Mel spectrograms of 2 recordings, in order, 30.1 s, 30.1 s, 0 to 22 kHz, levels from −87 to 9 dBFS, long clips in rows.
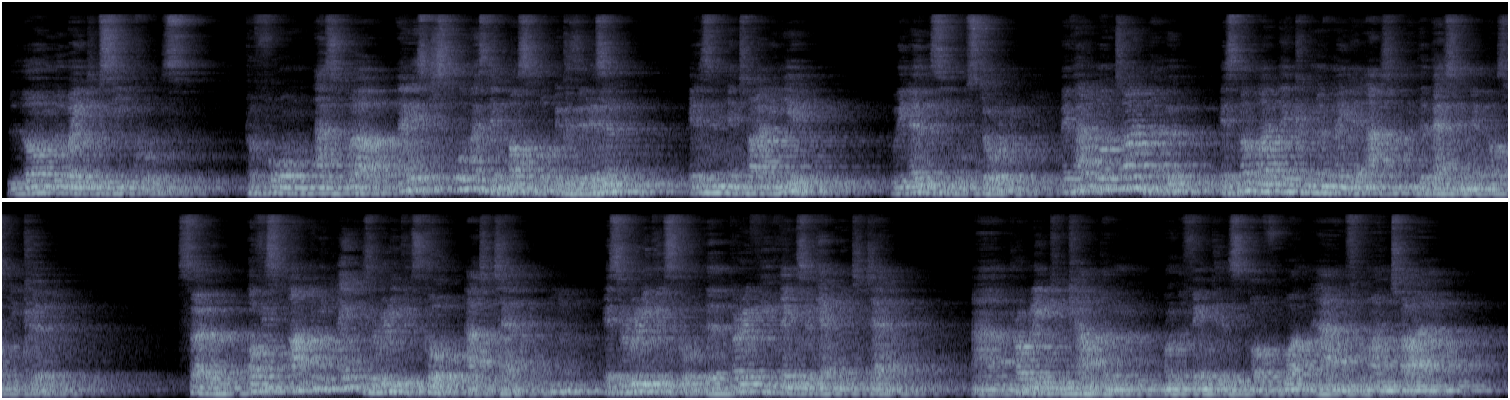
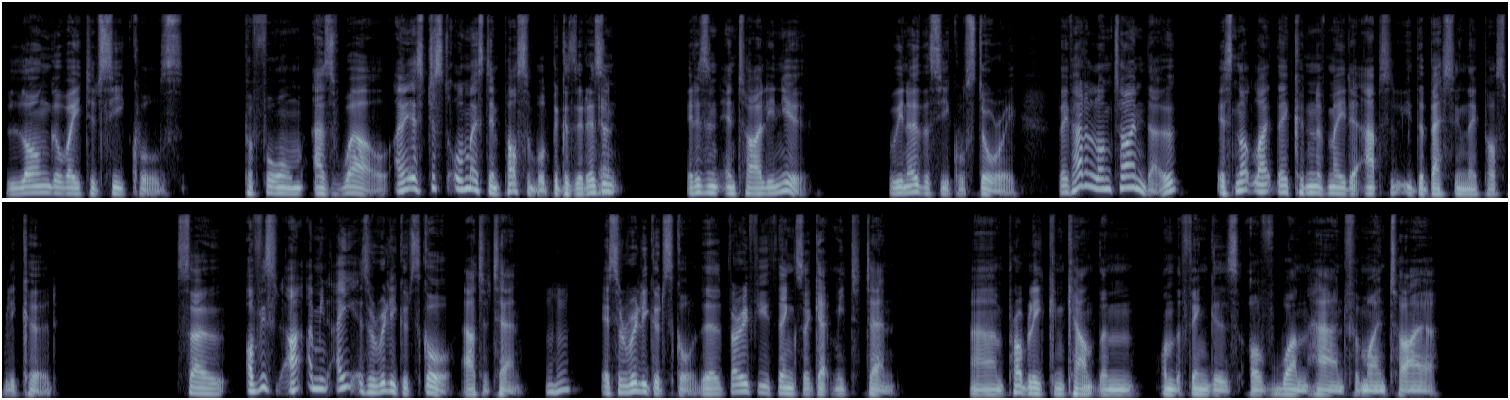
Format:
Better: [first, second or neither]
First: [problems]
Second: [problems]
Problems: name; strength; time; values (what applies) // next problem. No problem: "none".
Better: second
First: room echo; strong; dies away in 1.8 s // off-mic speech; far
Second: none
